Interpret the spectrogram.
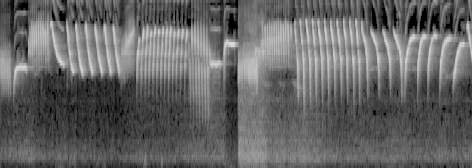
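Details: Canary song meant to get a silent canary singing without pause: long sequence of fast trills and sweeping whistled notes, with a short hissy noise break near five seconds before the trills resume.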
